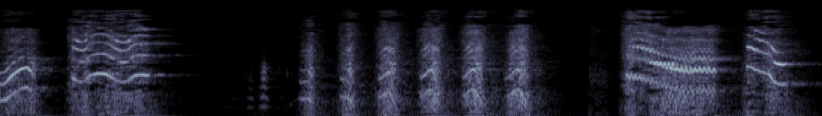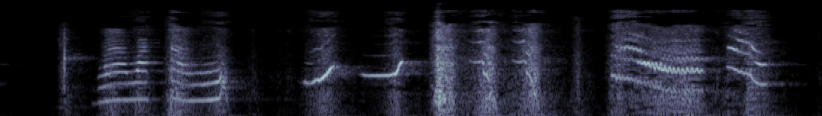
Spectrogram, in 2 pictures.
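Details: Rose-ringed parakeet, called ringneck green parrot, making loud harsh squawks and chatter in quick bursts, mixed with twisting whistled notes that rise and fall, repeated in clusters over several seconds.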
